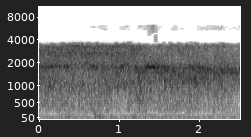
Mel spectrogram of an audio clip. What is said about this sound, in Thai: พอดีรถไถวิ่งผ่าน ค่ะได้ยินไหมคะ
